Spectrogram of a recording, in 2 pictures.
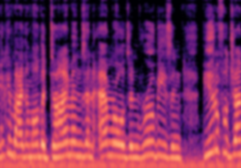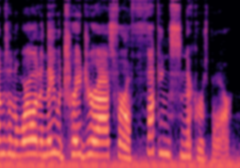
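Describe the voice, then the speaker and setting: The voice is loud and moves at a moderate pace with ordinary pitch variation. Noticeable background noise is present. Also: woman. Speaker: vlogger. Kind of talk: casual monologue vlog. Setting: night, dark room, self-recorded. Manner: animated.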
